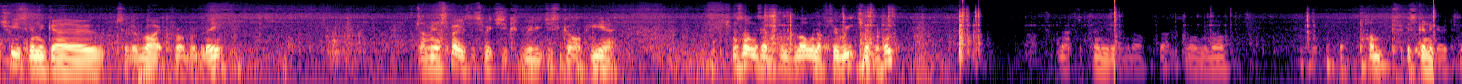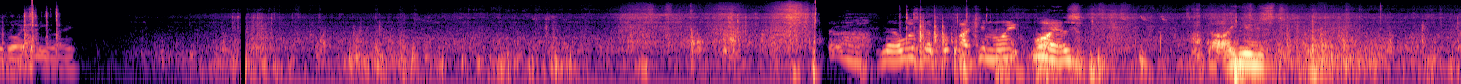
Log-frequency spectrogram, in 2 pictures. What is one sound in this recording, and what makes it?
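A man talks calmly close by, in short bursts with pauses.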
